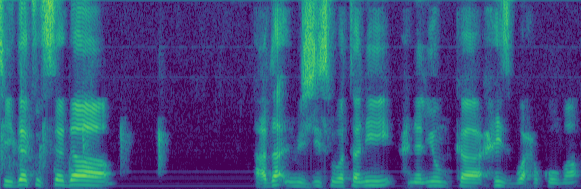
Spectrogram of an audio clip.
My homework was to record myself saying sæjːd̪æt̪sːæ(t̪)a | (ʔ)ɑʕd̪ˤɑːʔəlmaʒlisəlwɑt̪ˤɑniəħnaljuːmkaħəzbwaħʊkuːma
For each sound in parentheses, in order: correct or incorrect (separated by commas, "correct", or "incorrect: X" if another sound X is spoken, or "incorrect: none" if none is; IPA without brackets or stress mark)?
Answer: incorrect: d̪, correct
